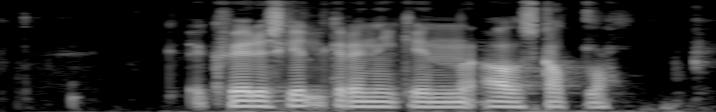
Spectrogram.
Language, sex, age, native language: Icelandic, male, 15, Icelandic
